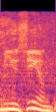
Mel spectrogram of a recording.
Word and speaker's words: Museum: O museum, ¿cómo se pronuncia? – Museum. – Museum, ah, eso.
